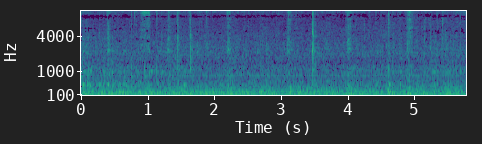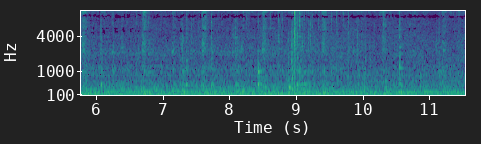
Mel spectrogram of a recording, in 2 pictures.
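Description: Can conveyor on a powder-filling line running with a steady low hum, with irregular light clicks and knocks of metal cans on the conveyor and guide rails. A couple of louder knocks come about eight to nine seconds in.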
